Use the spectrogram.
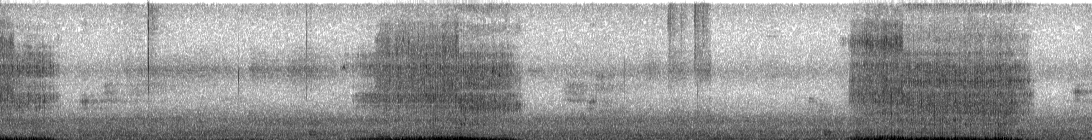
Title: monkey sleepy and many snoring sound💤💤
